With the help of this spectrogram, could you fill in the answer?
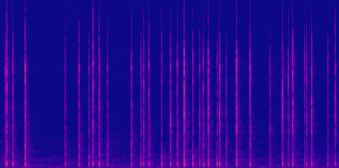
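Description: Fingernails tap and scratch near the seam on the side of a hollow, dark grained faux-leather hard glasses case. About thirty short, dry, bright clicks come in irregular bursts with quiet gaps between, each dying away almost at once with no low-end body.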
